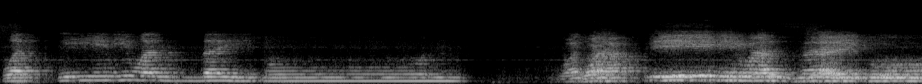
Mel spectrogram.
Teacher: Beda dengan zai, waz tetap mengalir ini. Tetap mengalir. Yang dialirkan adalah suara ini.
